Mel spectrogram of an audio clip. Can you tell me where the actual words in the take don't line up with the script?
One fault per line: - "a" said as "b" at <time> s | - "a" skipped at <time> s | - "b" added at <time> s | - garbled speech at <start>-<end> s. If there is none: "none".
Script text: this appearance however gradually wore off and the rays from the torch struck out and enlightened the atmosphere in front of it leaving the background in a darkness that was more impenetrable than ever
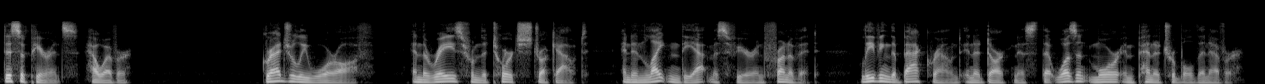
- "was" said as "wasn't" at 10.5 s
